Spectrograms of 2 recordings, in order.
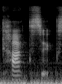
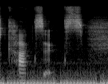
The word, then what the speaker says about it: coccyx: which we call the coccyx so it's pronounced coccyx so it's a hard C followed by a soft C so it's coccyx it's the tailbone sometimes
